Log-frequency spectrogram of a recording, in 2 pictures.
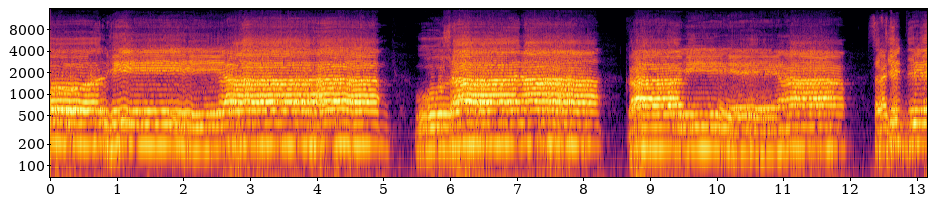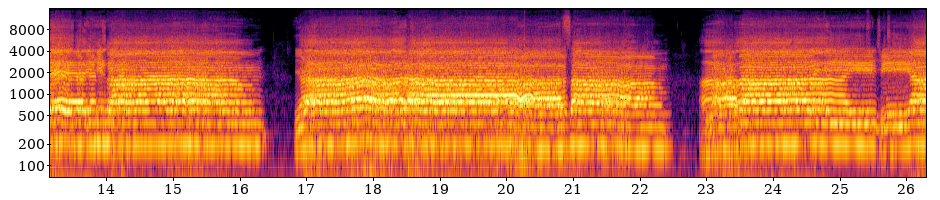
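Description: A group of young men chanting Sanskrit Vedic verses together on a nearly steady pitch, in phrases of a few seconds each broken by short pauses.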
